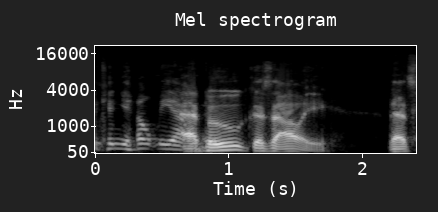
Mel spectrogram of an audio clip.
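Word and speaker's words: Abughazaleh: Abu Ghazali. That's how you pronounce it. Abughaz, as in zebra, Aleh. Abu Ghazali, or Ghazale.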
